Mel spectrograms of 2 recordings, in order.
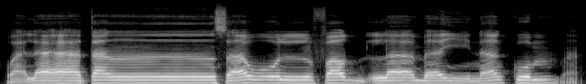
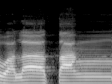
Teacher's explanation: maka cara membacanya disamarkan kemudian juga didengungkan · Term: ikhfa Hakiki ausat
